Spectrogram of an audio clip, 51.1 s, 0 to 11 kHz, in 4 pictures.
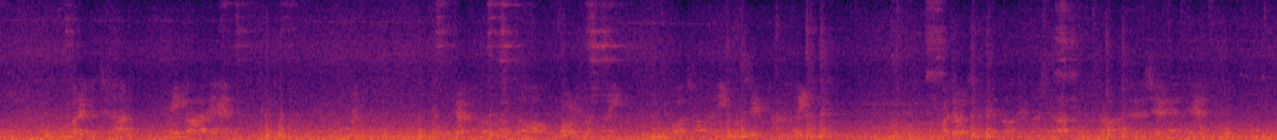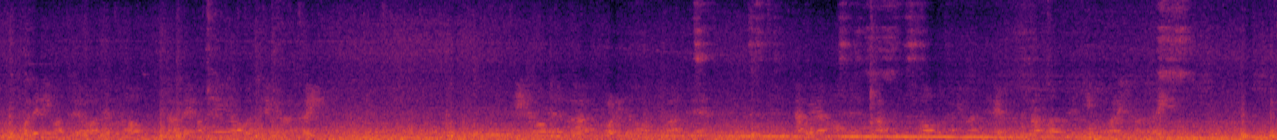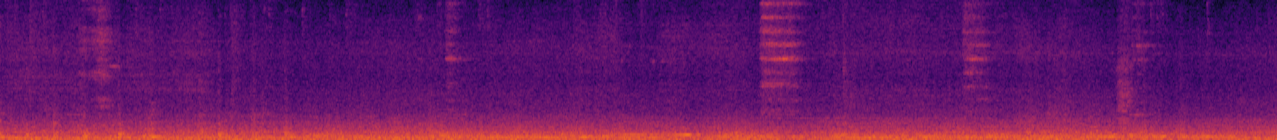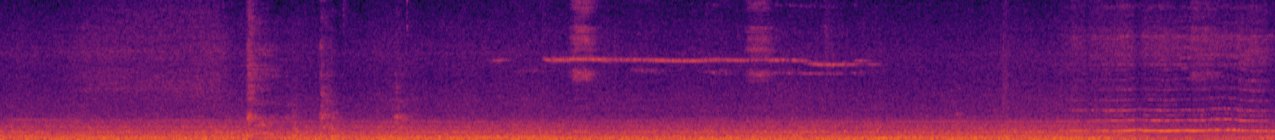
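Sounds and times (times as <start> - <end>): train rumbling on rails: 0.0 - 51.0
high wheel squeal: 43.2 - 47.1.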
